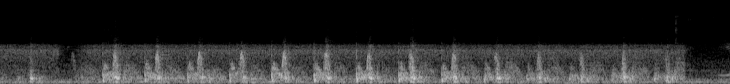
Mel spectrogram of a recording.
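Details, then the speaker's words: Fetal heartbeat on ultrasound during a gender-reveal scan of a second pregnancy, male fetus: rapid, regular, strong whooshing pulses, rate 139 per minute. "139 mom dad good strong heartbeat"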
